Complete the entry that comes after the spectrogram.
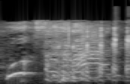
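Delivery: high squealing laughter; laughing hard. Real, not acted. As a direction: crack up completely. Cracking up at memory.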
